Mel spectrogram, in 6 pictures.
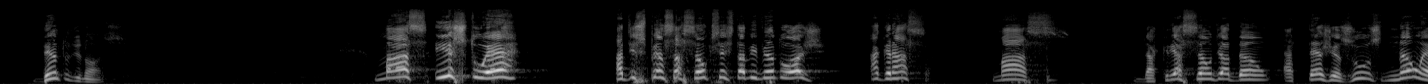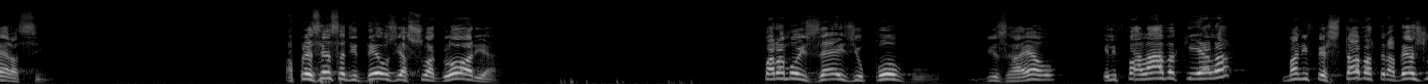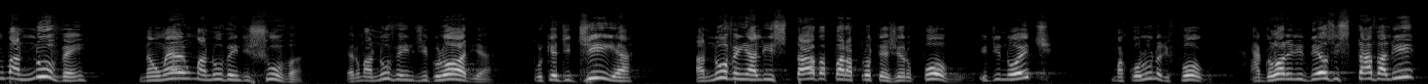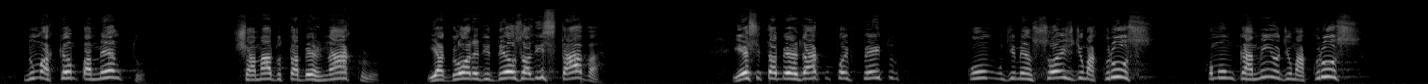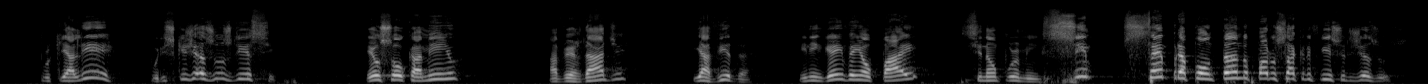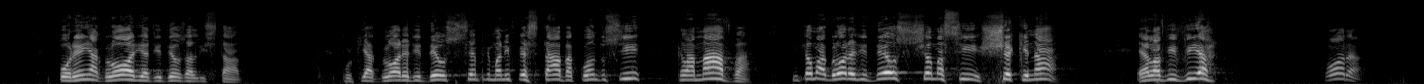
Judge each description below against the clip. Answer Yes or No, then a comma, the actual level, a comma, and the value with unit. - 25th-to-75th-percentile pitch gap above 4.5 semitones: Yes, average, 5.3 semitones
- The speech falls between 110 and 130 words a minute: Yes, slow, 120 wpm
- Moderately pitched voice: No, high, 245 Hz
